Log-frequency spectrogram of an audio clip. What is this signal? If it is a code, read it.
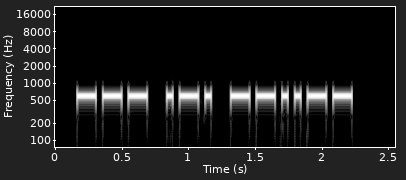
Morse code, heard as a keyed tone, about 25 wpm, 600 Hz. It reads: OR,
